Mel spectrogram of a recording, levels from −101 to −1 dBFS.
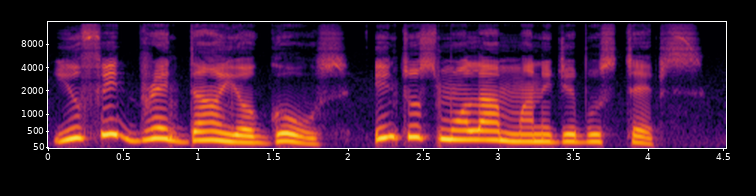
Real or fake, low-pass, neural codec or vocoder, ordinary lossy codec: real; 14.4 kHz; none; none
